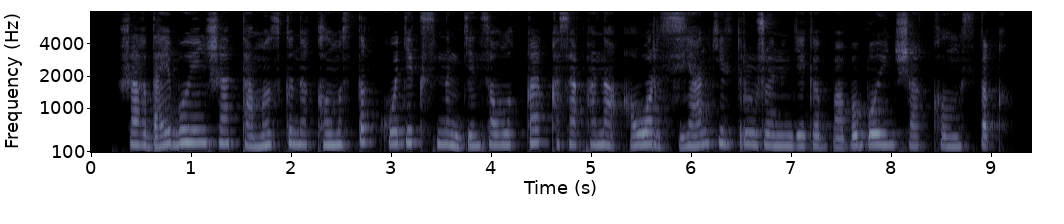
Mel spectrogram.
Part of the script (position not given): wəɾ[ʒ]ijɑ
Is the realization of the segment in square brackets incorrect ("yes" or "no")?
yes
